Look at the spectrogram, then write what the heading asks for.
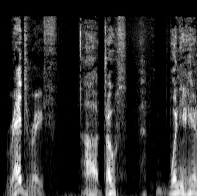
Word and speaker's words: Redruth: When you got that unstressed first syllable, it does, in the sounds of the older people, virtually disappear. So you'll hear Redruth, you'll hear Penzance. The first syllable is scarcely heard.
